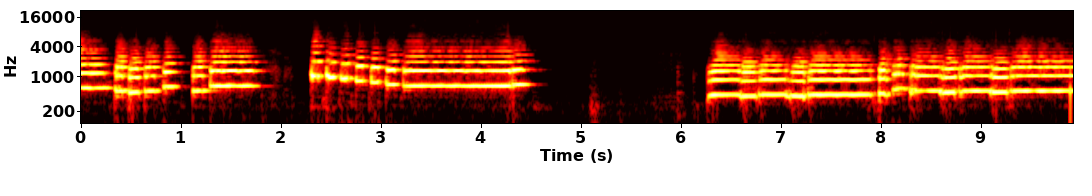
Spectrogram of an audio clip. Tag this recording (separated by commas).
playing cornet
